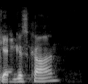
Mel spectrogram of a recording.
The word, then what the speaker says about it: Genghis Khan: Genghis Khan.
